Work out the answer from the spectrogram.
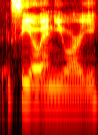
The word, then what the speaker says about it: conure: it in a connor c-o-n-u-r-e probably not pronounced like the name connor but uh conure whatever bird uh i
